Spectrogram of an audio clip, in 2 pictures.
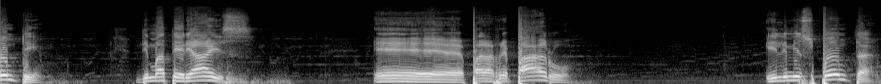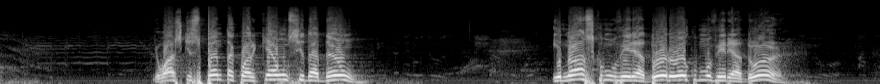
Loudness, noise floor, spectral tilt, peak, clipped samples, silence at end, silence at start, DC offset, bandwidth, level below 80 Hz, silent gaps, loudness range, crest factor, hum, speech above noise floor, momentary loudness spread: -10 LUFS; -50 dBFS; -6.5 dB/octave; -2 dBFS; under 0.1%; 0.7 s; 0 s; under 0.1%; 14 kHz; -26 dBFS; none; 5 LU; 10 dB; 60 Hz at -45 dBFS; 41 dB; 11 LU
